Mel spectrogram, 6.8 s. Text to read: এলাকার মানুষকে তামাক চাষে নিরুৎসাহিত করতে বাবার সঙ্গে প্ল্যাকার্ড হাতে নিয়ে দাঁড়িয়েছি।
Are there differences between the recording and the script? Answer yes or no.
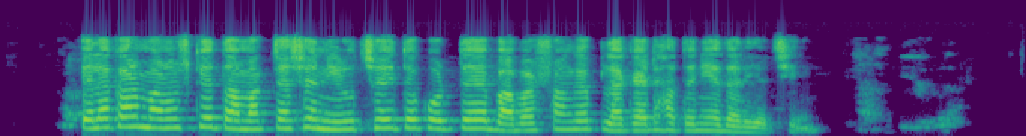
no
